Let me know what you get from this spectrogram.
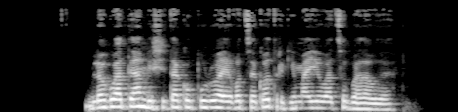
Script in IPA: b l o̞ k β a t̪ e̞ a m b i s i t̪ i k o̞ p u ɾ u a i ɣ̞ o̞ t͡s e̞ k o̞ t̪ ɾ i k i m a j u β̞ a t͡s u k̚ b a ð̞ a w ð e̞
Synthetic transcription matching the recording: b l o̞ k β a t̪ e̞ a m b i s i t̪ a k o̞ p u ɾ u a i ɣ̞ o̞ t͡s e̞ k o̞ t̪ ɾ i k i m a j u β̞ a t͡s u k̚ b a ð̞ a w ð e̞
